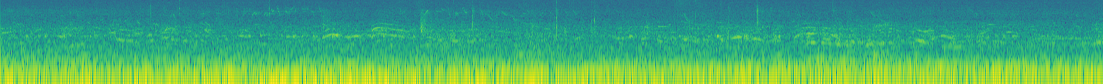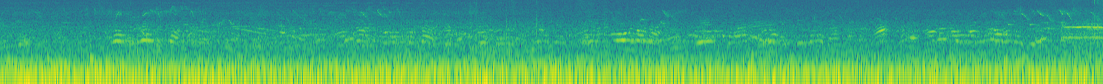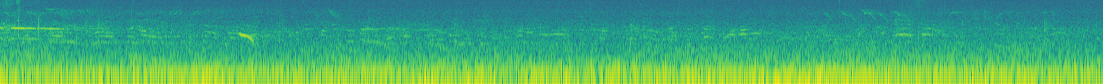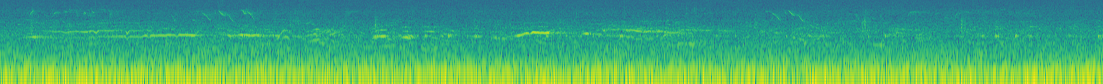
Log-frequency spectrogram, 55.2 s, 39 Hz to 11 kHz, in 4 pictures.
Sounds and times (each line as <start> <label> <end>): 0.0 birds 55.1
0.0 boats down at the lake 55.1
0.0 many voices in the air 55.1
